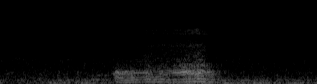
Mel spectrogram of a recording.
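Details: Man napping after a messy night out, giving a single rough, rumbling snore on an inhaled breath lasting about one second; snoring.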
